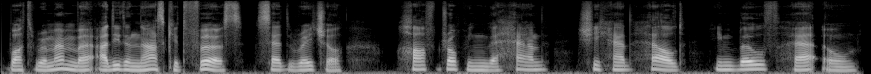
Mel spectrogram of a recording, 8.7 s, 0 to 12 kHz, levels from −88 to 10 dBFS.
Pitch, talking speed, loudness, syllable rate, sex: 140 Hz, 140 wpm, -19 LUFS, 3.4 syllables/s, male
